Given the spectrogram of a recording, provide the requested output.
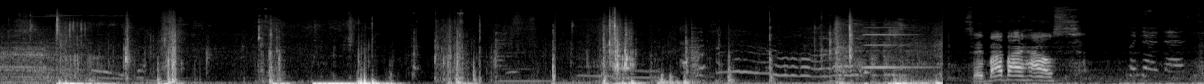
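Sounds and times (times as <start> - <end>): car engine starting and running: 4.9 - 9.4.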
